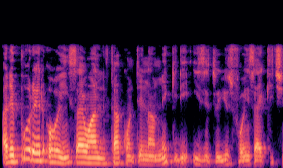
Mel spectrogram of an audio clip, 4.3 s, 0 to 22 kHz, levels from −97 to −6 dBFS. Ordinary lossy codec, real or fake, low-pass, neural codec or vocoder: none; real; 7.2 kHz; none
